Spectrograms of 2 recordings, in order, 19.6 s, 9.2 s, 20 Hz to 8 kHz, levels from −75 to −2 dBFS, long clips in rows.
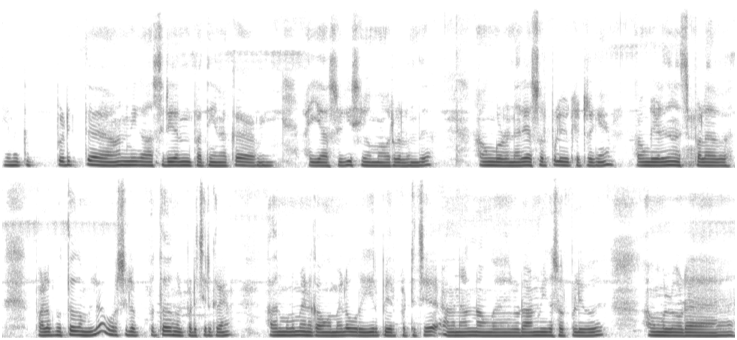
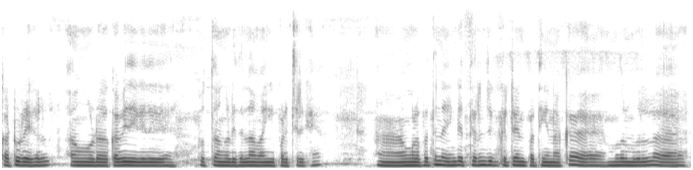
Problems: low volume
